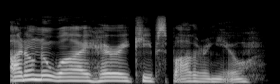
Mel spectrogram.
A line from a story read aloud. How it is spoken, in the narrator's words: sighs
